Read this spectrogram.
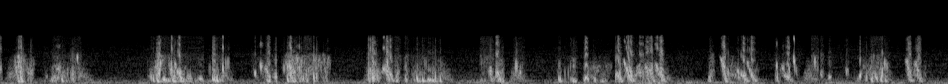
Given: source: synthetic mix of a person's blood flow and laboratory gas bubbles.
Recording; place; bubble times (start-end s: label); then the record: Doppler ultrasound of blood flow; subclavian vein
0.00-0.02 s: bubbles
0.12-0.35 s: bubbles
0.43-0.81 s: bubbles
1.47-2.05 s: bubbles
2.09-2.29 s: bubbles
2.51-2.79 s: bubbles
2.81-3.31 s: bubbles
3.66-4.45 s: bubbles
4.79-5.05 s: bubbles
5.13-5.24 s: bubbles
5.55-5.78 s: bubbles
5.83-6.12 s: bubbles
6.15-6.67 s: bubbles
7.07-7.15 s: bubbles
7.19-7.59 s: bubbles
7.74-8.00 s: bubbles
8.11-8.24 s: bubbles
8.28-8.33 s: bubbles
8.45-8.49 s: bubbles
8.57-8.93 s: bubbles
9.05-9.26 s: bubbles
From the record:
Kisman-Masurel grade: 342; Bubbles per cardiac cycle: rolling drumbeat, 9 or more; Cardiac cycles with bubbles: 100%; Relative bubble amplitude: moderate (0.250 to 0.450); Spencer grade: 3 (all of the cardiac periods contain showers or single bubble signals, but not dominating or overriding the cardiac motion signals); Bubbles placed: anywhere in the cardiac cycle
